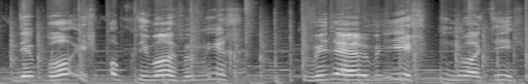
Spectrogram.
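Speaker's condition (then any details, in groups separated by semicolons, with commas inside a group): Cerebral palsy; present since birth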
